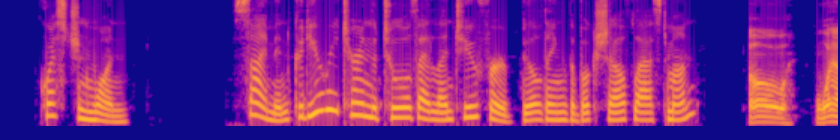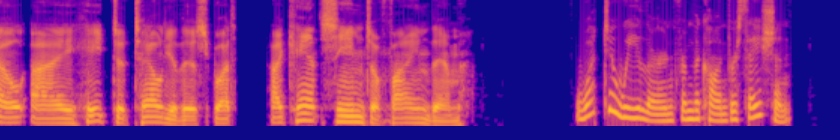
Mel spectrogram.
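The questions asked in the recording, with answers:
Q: What do we learn from the conversation?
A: Simon can't find the tools he borrowed.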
